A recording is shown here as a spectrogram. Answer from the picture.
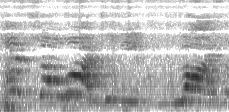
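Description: Children's voices on stage, short indistinct spoken phrases with a louder one near the end.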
